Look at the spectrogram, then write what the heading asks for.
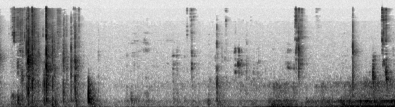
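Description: A person biting into a soft white-bread egg salad sandwich and chewing it, with short moist clicks and crackles from the mouth in the first second or so and fainter clicks after. A low steady hum sets in about four seconds in.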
